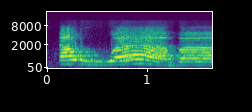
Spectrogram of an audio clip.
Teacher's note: Jadi kalau kita nak wakaf kat sini, kita ikut saja cara tanwin yang sama dengan nombor 3 ni lah. Jadi kita akan matikan dengan panjang saja sebanyak 2 harakat.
